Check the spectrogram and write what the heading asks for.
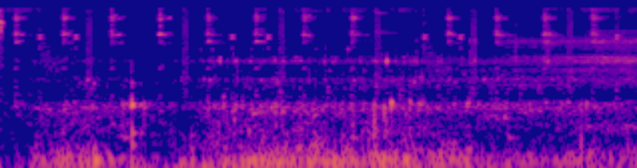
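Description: Underwater ambience recorded by a diving camera: a steady low rumble of moving water with faint scattered clicks over it.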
